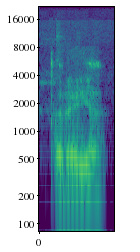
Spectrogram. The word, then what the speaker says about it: Pereira: Just Eddie pronounce it Pereira. Playa, yeah. How do you pronounce it? Exactly like you said it. Yeah. I just want to hear Trey say it. Wow. He's a great Trey. Alex Pereira.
